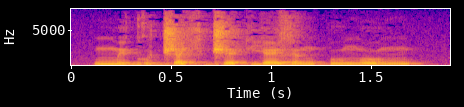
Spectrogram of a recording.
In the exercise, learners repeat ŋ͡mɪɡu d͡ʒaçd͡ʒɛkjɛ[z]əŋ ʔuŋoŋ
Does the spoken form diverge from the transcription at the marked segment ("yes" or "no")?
no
